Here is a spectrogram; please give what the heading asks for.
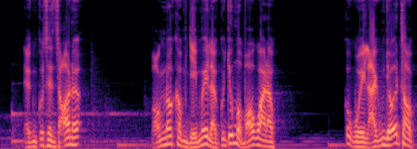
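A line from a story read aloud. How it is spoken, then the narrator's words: Harsh shout. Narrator (Vietnamese): nói như quát vô mặt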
